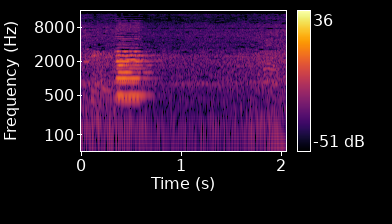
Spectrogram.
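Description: A vehicle horn gives one short honk about half a second in, over a low steady background hum.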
